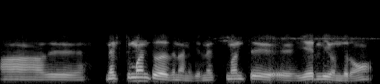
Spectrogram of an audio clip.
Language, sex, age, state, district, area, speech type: Tamil, male, 18-30, Tamil Nadu, Virudhunagar, urban, conversation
